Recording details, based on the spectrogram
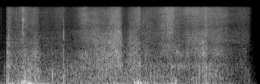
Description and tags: duffle with laundry
some familiar household laundry sounds. mono recording. concrete/basement room. stuffing laundry/jeans into a coated canvas duffel bag.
